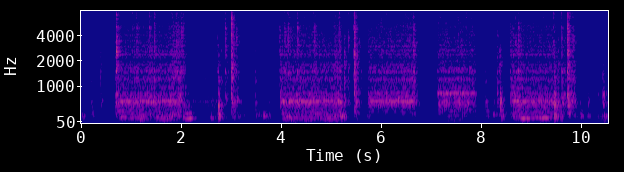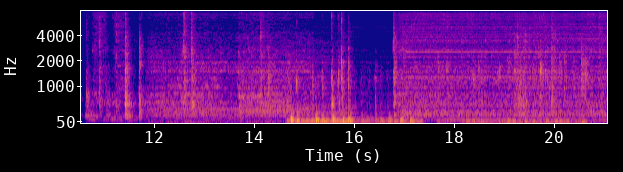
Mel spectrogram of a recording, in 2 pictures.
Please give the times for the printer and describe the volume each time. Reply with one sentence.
You can hear the printer from 0.0 to 21.0 s, getting louder.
